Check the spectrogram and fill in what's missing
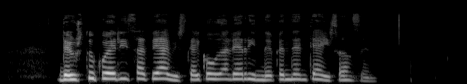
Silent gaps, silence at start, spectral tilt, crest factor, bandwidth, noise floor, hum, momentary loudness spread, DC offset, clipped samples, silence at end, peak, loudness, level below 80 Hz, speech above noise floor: none; 0.6 s; -6 dB/octave; 22 dB; 11.5 kHz; -72 dBFS; none; 12 LU; under 0.1%; under 0.1%; 0.95 s; -4 dBFS; -25 LUFS; -80 dBFS; 48 dB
